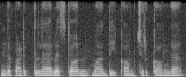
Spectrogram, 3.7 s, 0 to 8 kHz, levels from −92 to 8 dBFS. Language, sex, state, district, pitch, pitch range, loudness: Tamil, female, Tamil Nadu, Nilgiris, 200 Hz, 195-210 Hz, -16 LUFS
